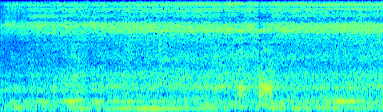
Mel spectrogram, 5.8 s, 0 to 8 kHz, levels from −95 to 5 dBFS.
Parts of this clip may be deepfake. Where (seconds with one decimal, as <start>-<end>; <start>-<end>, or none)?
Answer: 0.0-1.6; 3.3-4.3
